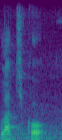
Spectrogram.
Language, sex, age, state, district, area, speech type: Bodo, male, 18-30, Assam, Kokrajhar, rural, read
